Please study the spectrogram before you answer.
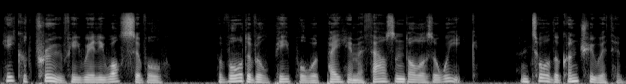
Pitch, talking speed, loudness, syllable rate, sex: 115 Hz, 240 wpm, -21 LUFS, 6.5 syllables/s, male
